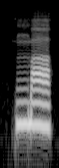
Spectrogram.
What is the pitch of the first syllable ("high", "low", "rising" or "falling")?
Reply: low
